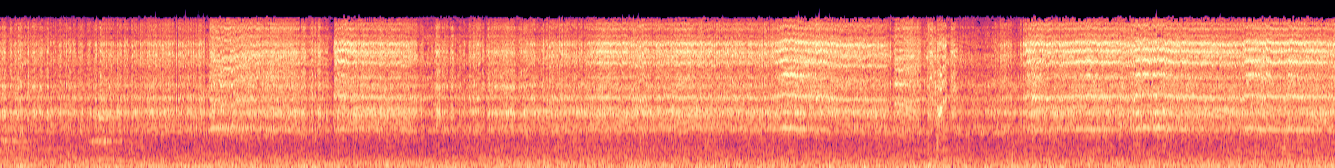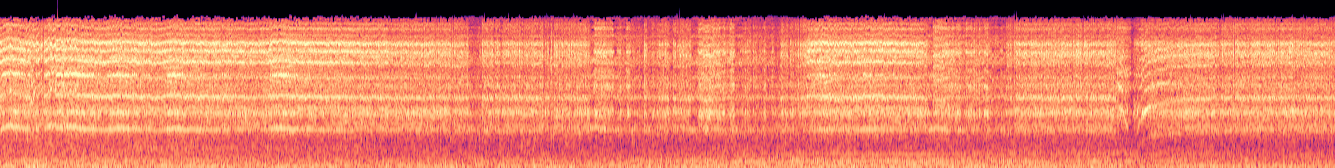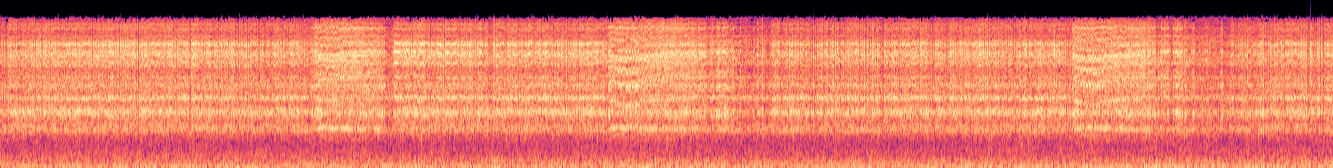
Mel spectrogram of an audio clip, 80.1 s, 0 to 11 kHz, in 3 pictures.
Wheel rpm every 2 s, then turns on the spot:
200, 200, 200, 200, 200, 200, 200, 200, 190, 190, 200, 200, 200, 200, 200, 200, 200, 200, 200, 200, 200, 200, 200, 200, 160, 200, 200, 200, 200, 200, 200, 200, 200, 200, 200, 200, 200, 200, 200, 200.
none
